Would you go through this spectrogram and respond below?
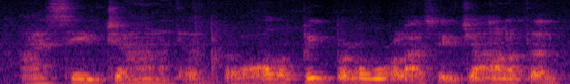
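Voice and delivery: high-pitched, amazed exclamation; excited amazement. Real, not acted. Amazed retelling of finding Jonathan.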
